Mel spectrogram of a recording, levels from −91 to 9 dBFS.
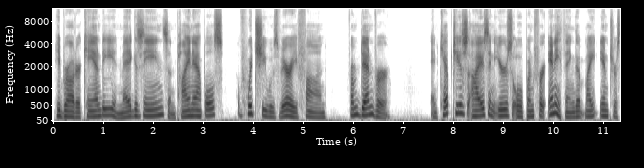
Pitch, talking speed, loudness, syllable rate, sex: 170 Hz, 145 wpm, -19 LUFS, 4.3 syllables/s, female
